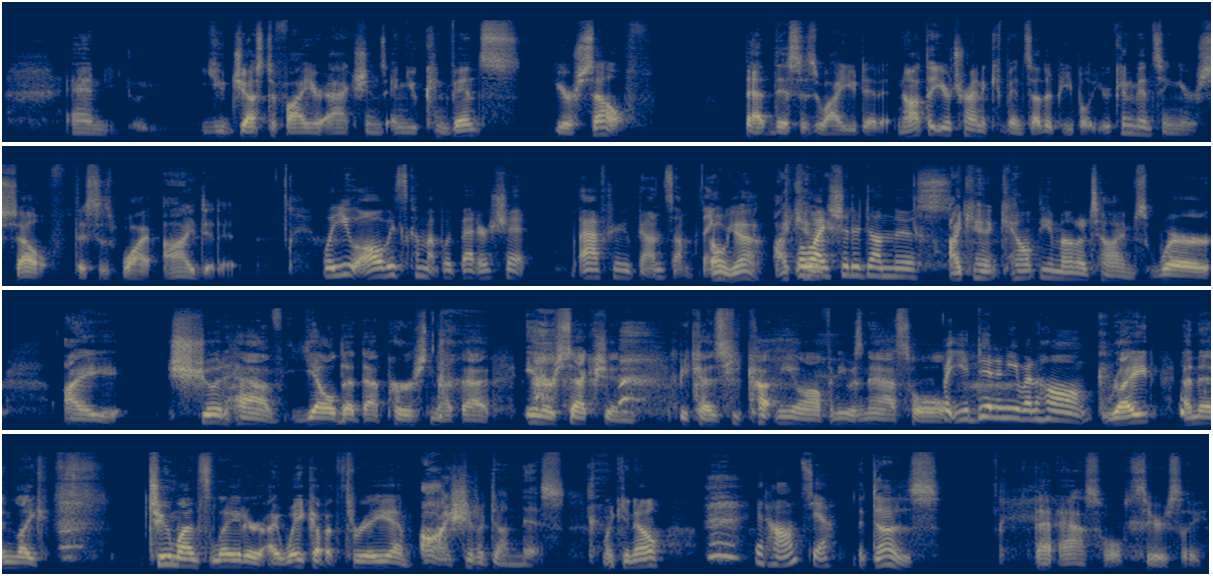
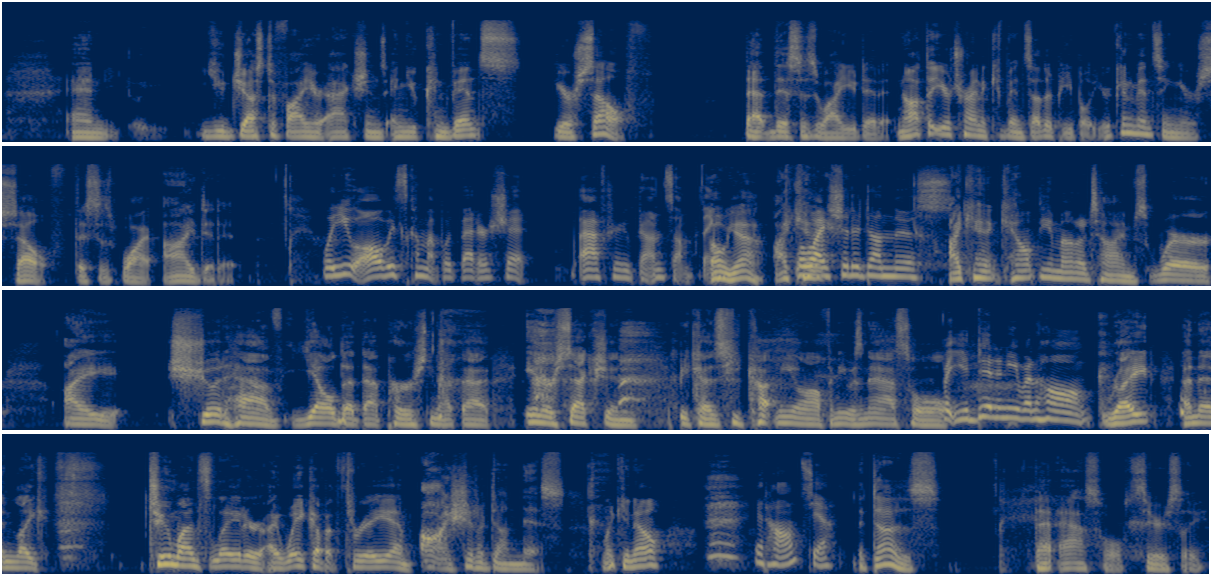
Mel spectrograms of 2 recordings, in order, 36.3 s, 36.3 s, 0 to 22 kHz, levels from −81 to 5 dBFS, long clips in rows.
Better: second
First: thin; very; fading below 350 Hz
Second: none

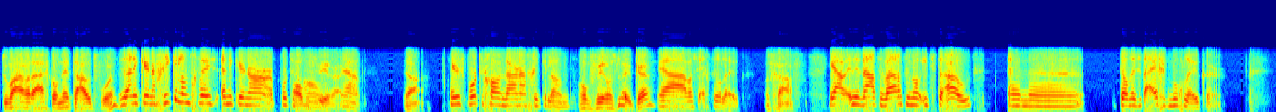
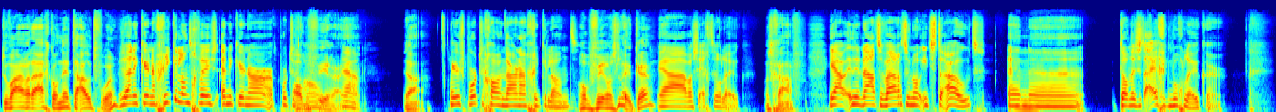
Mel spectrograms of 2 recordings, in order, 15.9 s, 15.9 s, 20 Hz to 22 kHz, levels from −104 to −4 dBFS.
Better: second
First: phone-call audio; poor line; nothing above 4 kHz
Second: none

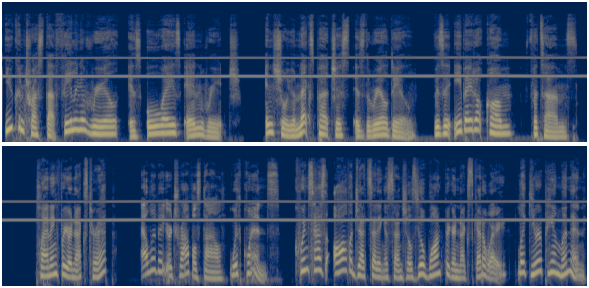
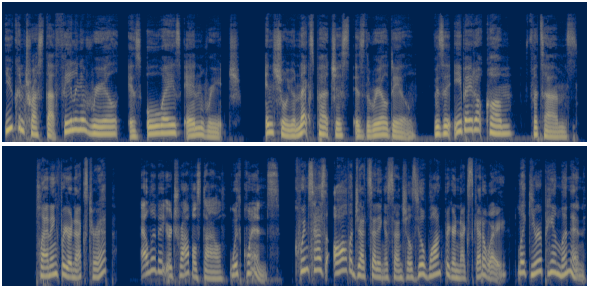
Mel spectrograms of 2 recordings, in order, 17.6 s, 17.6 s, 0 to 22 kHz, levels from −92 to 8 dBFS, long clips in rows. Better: second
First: high-pitched whine; loud; throughout; 3 kHz, 9 dB below the speech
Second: none

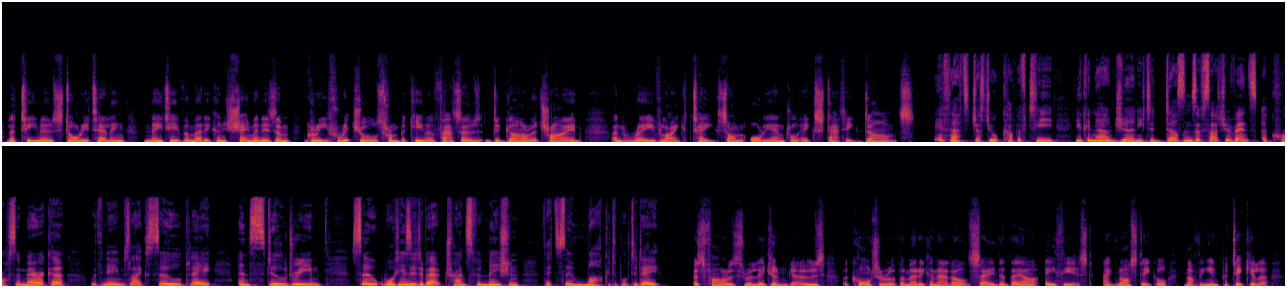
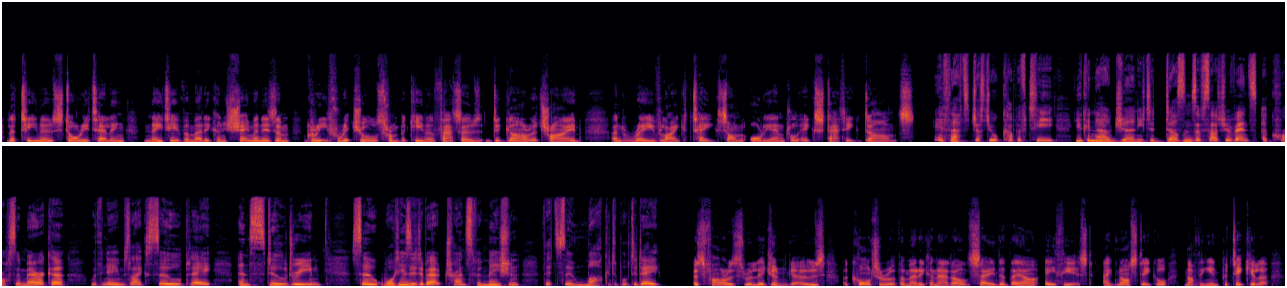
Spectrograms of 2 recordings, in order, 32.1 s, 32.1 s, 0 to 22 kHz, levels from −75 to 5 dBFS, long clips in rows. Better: first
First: none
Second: thin; somewhat; fading below 300 Hz

